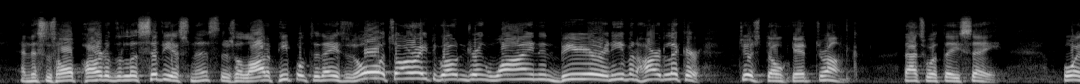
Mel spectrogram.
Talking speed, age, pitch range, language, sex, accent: 230 wpm, 60-79, 165-230 Hz, English, male, American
